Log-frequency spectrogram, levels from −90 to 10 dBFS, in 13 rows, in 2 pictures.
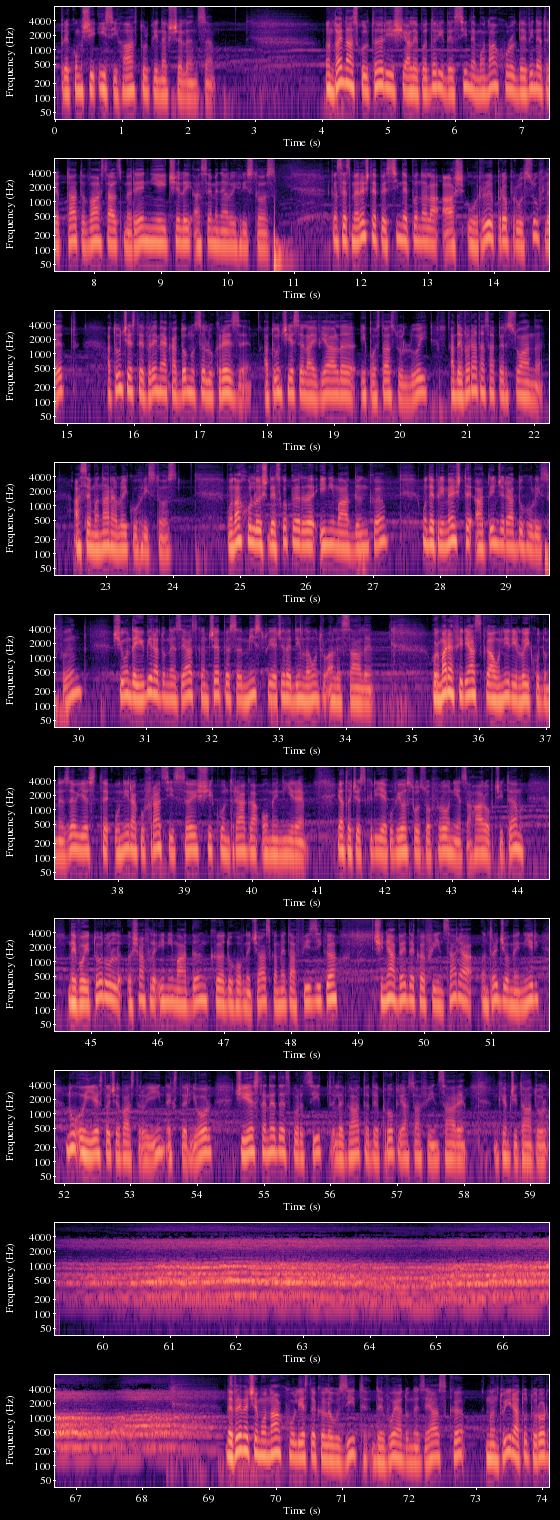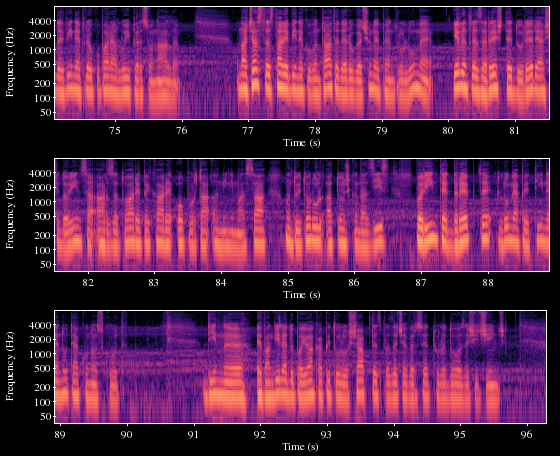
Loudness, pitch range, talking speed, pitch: -21 LUFS, 125-155 Hz, 115 wpm, 140 Hz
